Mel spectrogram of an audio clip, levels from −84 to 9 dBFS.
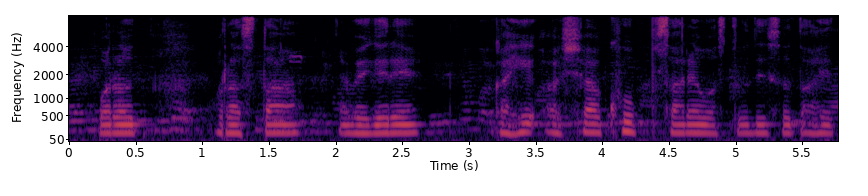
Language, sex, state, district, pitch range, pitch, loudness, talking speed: Marathi, male, Maharashtra, Dhule, 150-170 Hz, 155 Hz, -43 LUFS, 105 wpm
